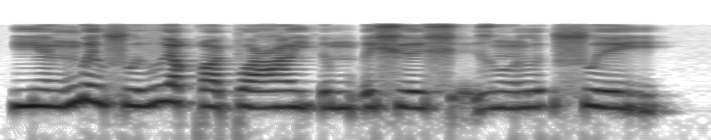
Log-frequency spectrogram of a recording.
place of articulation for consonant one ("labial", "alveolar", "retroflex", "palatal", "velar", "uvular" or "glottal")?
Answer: palatal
